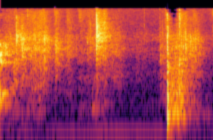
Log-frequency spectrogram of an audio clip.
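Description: A plastic-wrapped stack of craft board sheets being handled, then set down with one sharp thump about three quarters of the way in.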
